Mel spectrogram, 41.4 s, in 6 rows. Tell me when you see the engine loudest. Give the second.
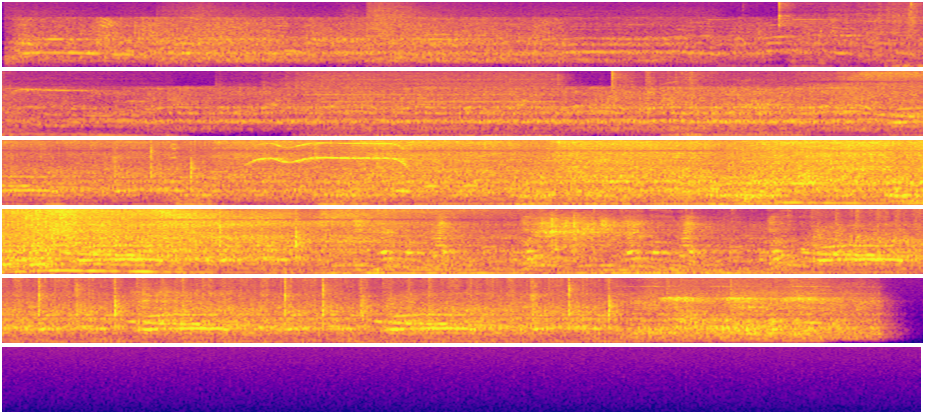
21 s.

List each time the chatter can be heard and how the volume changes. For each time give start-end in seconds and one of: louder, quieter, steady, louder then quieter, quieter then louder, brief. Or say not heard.
0.0-34.2 louder.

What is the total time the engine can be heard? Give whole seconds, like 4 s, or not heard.
34 s.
